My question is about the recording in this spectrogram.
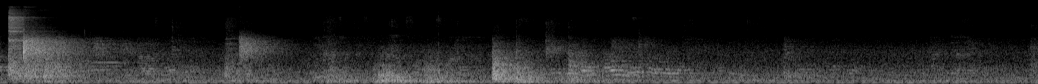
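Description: Pool shot: a sharp crack of the cue tip on the cue ball and the balls clacking together right at the start, the loudest sound, with a short ringing tail in the hall. Several more billiard-ball knocks follow about 2.5, 4 and 5 seconds in.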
